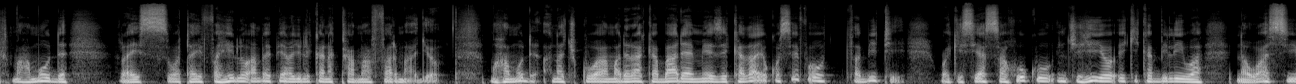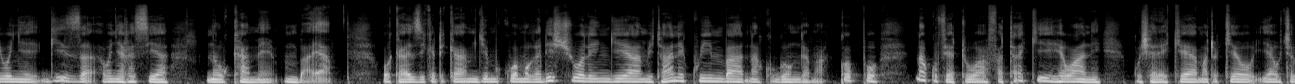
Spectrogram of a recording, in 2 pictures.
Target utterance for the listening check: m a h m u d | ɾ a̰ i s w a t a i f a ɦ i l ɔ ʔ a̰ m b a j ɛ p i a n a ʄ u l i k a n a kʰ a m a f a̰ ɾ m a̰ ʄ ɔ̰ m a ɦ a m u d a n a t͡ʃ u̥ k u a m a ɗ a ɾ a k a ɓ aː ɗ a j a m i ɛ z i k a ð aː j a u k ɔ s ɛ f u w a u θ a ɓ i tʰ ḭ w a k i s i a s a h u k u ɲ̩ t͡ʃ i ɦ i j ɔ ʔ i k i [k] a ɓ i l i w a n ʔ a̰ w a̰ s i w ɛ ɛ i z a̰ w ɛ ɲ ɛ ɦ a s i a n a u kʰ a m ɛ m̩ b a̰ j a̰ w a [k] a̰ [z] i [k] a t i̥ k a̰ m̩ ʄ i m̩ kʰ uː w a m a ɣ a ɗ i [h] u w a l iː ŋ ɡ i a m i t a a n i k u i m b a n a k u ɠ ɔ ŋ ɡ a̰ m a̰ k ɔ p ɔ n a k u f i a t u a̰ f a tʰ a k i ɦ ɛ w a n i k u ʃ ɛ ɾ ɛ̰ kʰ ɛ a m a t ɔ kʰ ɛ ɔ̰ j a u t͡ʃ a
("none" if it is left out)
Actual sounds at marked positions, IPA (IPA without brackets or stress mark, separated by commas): k, k, z, k, ʃ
